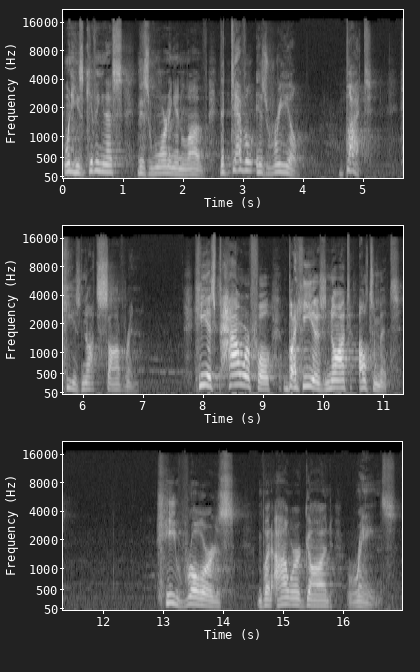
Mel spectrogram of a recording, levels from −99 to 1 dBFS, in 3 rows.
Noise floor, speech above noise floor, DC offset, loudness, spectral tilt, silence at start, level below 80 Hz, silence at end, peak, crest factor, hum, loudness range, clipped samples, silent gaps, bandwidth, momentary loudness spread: -58 dBFS; 36 dB; under 0.1%; -22 LUFS; -3.5 dB/octave; 0 s; -68 dBFS; 0.15 s; 0 dBFS; 22 dB; none; 10 LU; under 0.1%; none; 17.5 kHz; 18 LU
